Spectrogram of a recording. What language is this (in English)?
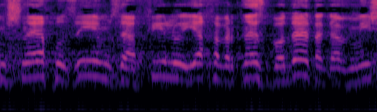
Hebrew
